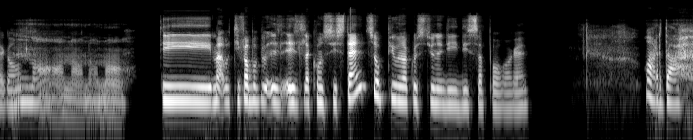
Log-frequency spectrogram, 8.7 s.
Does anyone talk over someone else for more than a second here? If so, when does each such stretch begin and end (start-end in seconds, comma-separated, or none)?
none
